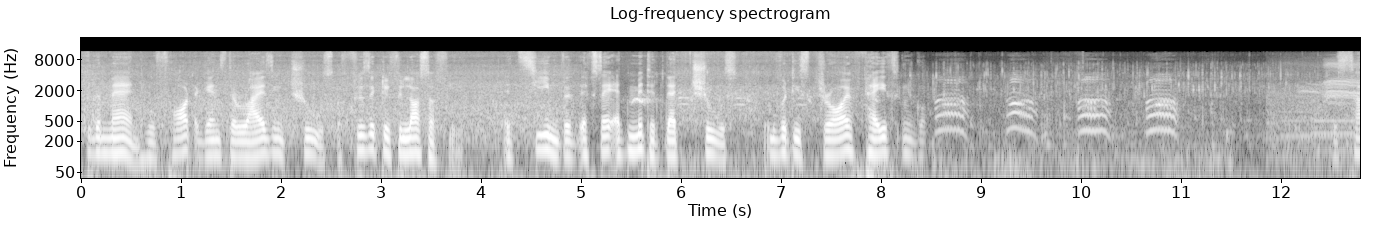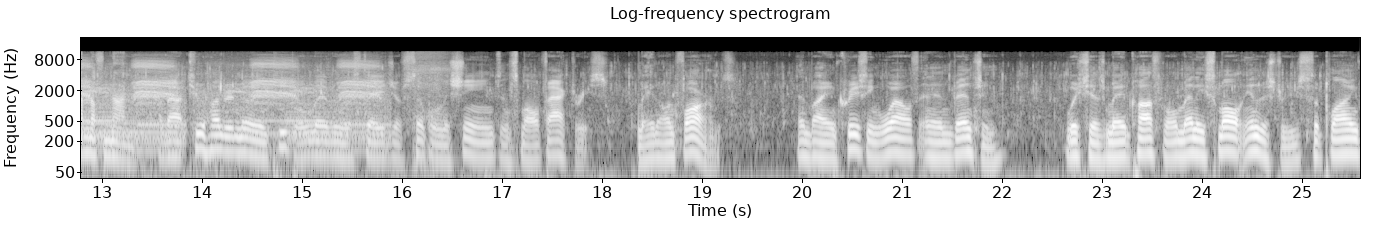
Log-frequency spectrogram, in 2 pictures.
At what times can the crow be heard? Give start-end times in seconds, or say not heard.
5.4-16.6.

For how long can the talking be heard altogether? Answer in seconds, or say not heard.
22 s.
